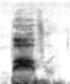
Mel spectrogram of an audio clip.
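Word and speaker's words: וָו: W가 아니라 V로 바꿔야 돼요. 그렇죠? 바브, 바브. V로 바꾸셔야 됩니다.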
